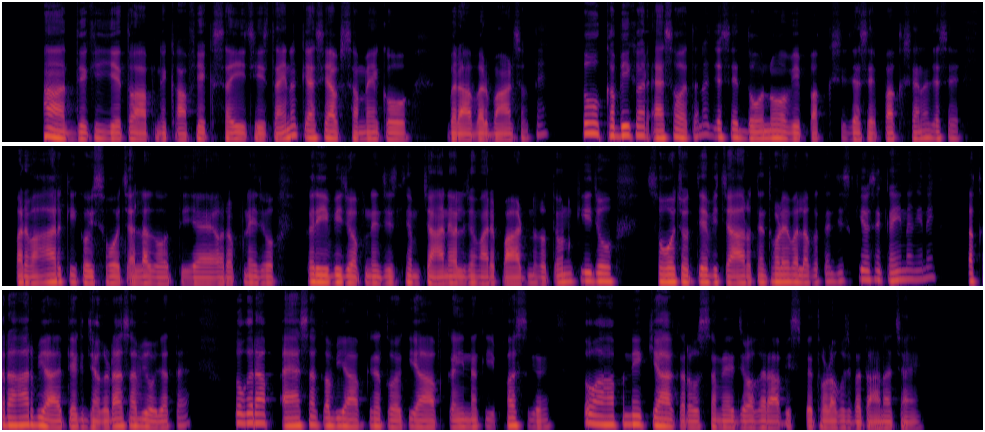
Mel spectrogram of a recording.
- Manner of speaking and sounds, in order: in English: "पार्टनर"
- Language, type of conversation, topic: Hindi, podcast, परिवार और जीवनसाथी के बीच संतुलन कैसे बनाएँ?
